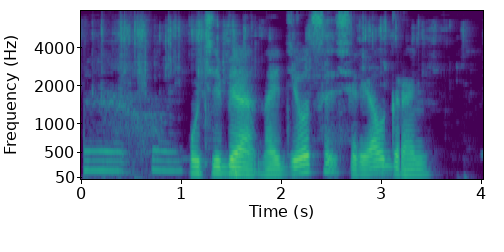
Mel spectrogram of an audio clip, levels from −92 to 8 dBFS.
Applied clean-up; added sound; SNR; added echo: classical method log-MMSE.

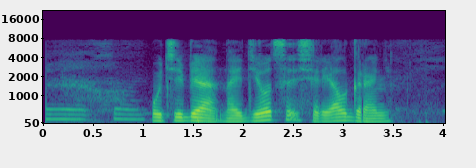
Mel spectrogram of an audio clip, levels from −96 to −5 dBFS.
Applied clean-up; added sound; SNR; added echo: none; none; none; none.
